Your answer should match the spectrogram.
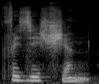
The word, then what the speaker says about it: physician: PH는 F 발음입니다. 의사, the great physician.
